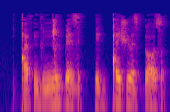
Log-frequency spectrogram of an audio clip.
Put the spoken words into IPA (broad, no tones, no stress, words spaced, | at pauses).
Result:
ǃaθŋɡʉŋ͡ǀʉɓɛz | eɡǃɛʃɹəz ɗɔz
